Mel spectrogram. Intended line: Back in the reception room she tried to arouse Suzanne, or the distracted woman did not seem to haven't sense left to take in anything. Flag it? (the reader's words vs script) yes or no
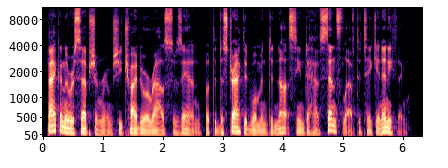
yes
